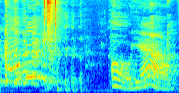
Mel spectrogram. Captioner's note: man laughs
